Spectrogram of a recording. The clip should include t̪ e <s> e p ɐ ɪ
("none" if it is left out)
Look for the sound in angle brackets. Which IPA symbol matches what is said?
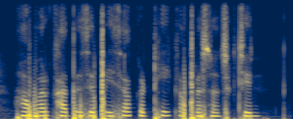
s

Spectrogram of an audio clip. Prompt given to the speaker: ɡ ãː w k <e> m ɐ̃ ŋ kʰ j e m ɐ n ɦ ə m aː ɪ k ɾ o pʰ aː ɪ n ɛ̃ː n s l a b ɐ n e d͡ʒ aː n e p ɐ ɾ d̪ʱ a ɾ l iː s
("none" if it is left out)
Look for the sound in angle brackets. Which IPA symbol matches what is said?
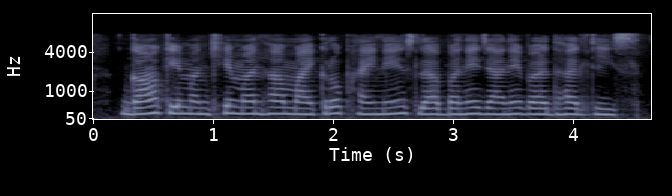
e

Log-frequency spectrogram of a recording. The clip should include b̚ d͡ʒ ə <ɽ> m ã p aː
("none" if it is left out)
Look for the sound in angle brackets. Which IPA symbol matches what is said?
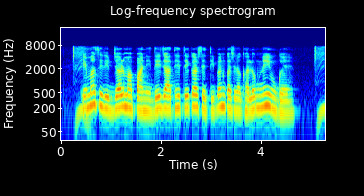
ɽ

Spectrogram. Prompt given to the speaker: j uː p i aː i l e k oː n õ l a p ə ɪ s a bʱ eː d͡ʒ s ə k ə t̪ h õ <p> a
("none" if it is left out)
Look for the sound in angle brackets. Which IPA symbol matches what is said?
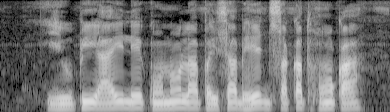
k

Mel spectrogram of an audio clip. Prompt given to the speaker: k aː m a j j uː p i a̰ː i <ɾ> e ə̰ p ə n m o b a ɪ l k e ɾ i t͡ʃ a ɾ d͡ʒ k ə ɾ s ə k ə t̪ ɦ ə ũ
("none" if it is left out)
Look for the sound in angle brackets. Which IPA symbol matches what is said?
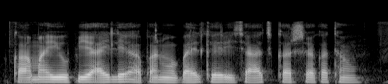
l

